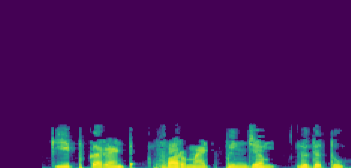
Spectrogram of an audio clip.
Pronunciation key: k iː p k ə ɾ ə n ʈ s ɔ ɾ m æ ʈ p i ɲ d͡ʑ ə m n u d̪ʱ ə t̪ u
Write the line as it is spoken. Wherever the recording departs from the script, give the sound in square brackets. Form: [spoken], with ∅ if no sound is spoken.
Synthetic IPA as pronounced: k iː p k ə ɾ ə [ɳ] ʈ [f] ɔ ɾ m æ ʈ p i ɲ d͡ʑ ə m n u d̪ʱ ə t̪ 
